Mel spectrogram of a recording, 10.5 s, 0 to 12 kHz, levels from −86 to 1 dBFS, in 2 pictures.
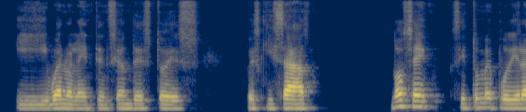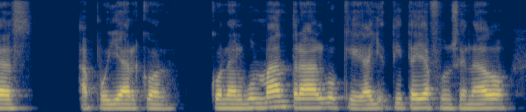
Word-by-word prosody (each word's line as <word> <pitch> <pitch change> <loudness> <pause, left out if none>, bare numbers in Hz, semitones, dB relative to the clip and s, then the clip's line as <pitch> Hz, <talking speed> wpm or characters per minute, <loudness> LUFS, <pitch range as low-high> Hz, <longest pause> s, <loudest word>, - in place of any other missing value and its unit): y 120 0 -8
bueno, 130 0 +2
la 120 - -3
intención 120 +1 -6
de 125 - -3
esto 125 0 -3
es, 120 0 -5 0.4
pues, 130 - -5
quizás, 130 -1 +5 0.8
no 175 +4 +4
sé, 170 -2 0
si 140 - -8
tú 140 - -5
me 145 0 -2
pudieras 130 -1 +2 0.4
apoyar 125 0 +1
con 125 -2 -3 0.3
con 135 0 -1
algún 130 +2 0
mantra, 155 -2 +3
algo 145 +1 -1
que 125 -4 -6
haya 125 +1 -2
ti 140 0 -9
te 135 - -2
haya 140 +1 +3
funcionado, 135 0 -1
130 Hz, 155 wpm, -21 LUFS, 125-140 Hz, 0.8 s, quizás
